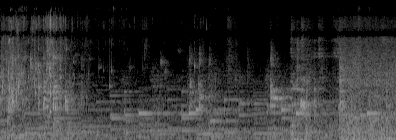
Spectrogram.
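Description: Water runs and trickles from freshly washed green beans draining after rinsing, a faint, steady splashing with scattered drips in a quiet kitchen.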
